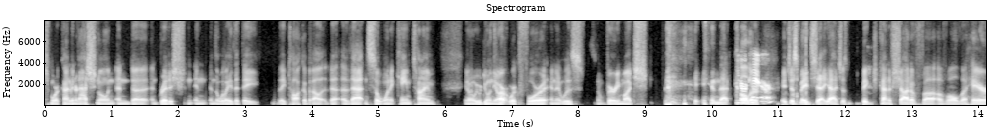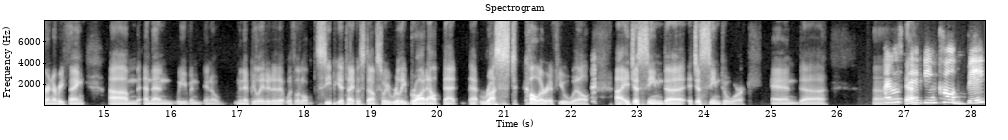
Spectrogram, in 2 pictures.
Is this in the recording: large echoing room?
no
